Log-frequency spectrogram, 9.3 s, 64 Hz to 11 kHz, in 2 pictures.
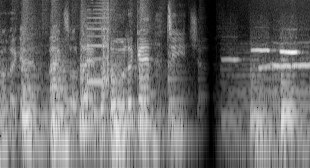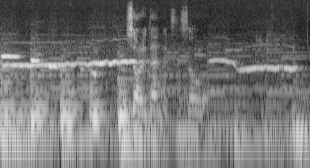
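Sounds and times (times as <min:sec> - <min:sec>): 
speech: 0:00.2 - 0:00.6, 0:06.6 - 0:08.3
steady rhythmic instrumental backing: 0:00.2 - 0:02.4, 0:03.3 - 0:09.2
whistled melody: 0:01.2 - 0:02.2, 0:03.2 - 0:09.2.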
